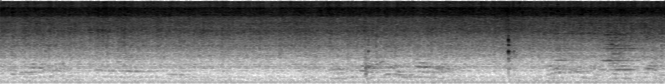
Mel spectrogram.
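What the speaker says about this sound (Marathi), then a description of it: "आता आपण मांदेली फिश फ्राय करणार आहोत." Mandeli fish coated in masala fries in a little oil, Malvani style, with a constant close, hissing sizzle and a couple of faint scrapes and a brief tap.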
